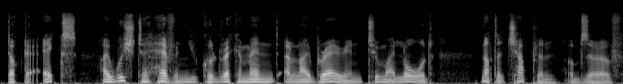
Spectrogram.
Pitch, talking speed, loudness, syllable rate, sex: 105 Hz, 165 wpm, -23 LUFS, 5.1 syllables/s, male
